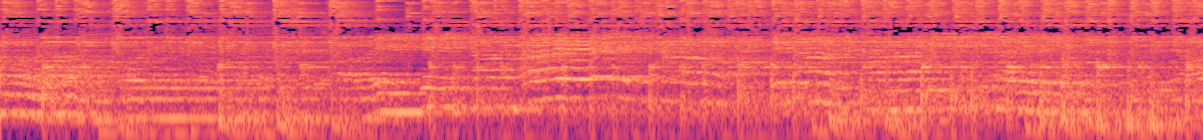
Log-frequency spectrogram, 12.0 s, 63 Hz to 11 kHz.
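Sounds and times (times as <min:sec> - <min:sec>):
devotional chanting: 0:00.0 - 0:12.0
jingling percussion: 0:00.0 - 0:12.0.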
